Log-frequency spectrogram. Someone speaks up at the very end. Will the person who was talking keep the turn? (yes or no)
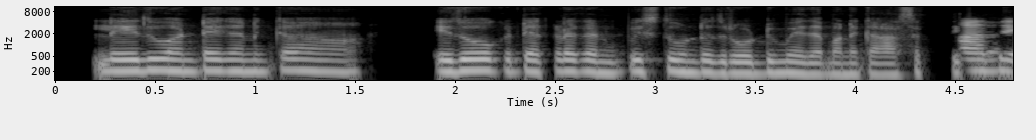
no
